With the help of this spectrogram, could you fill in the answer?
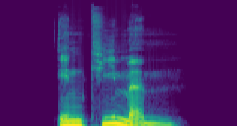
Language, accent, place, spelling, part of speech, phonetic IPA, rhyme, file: German, Germany, Berlin, intimem, adjective, [ɪnˈtiːməm], -iːməm, De-intimem.ogg
- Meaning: strong dative masculine/neuter singular of intim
